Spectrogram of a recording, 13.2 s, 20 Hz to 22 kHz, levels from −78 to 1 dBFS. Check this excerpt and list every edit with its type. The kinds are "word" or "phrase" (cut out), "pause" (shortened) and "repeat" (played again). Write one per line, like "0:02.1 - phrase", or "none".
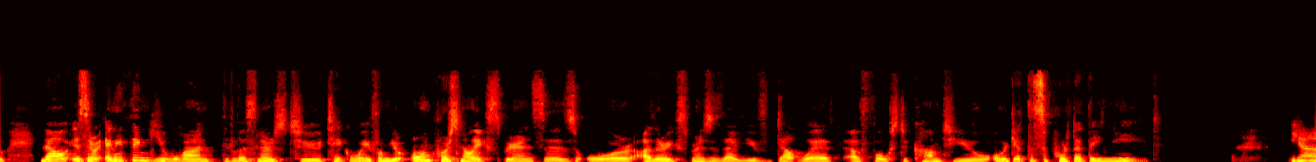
0:08.4 - pause
0:10.1 - word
